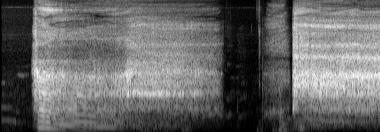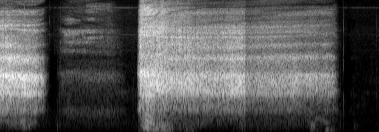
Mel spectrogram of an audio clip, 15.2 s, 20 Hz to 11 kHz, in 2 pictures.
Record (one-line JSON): {"exhalation_length": "15.2 s", "exhalation_amplitude": 31418, "exhalation_signal_mean_std_ratio": 0.66, "survey_phase": "beta (2021-08-13 to 2022-03-07)", "age": "18-44", "gender": "Male", "wearing_mask": "No", "symptom_cough_any": true, "symptom_fatigue": true, "symptom_headache": true, "symptom_other": true, "symptom_onset": "2 days", "smoker_status": "Never smoked", "respiratory_condition_asthma": false, "respiratory_condition_other": false, "recruitment_source": "Test and Trace", "submission_delay": "1 day", "covid_test_result": "Positive", "covid_test_method": "RT-qPCR", "covid_ct_value": 23.0, "covid_ct_gene": "ORF1ab gene"}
